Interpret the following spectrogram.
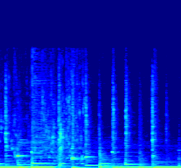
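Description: Background music of short, quick notes over a bass line. Water pours from a plastic measuring cup into a small metal saucepan, briefly at the start.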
